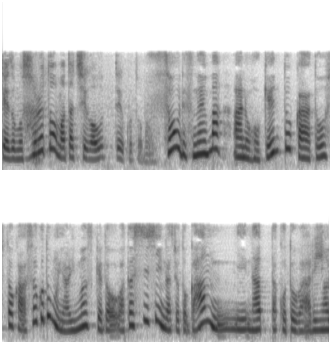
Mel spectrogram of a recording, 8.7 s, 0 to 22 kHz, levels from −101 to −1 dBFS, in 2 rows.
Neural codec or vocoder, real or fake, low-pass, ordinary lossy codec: codec, 16 kHz in and 24 kHz out, 1 kbps, XY-Tokenizer; fake; 7.2 kHz; none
